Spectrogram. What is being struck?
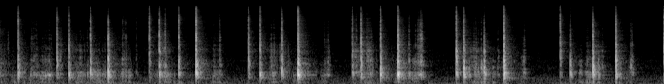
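Plastic milk jug tapped with fingernails.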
